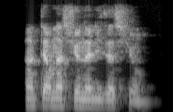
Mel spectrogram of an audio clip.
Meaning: internationalization
- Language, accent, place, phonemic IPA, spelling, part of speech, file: French, France, Lyon, /ɛ̃.tɛʁ.na.sjɔ.na.li.za.sjɔ̃/, internationalisation, noun, LL-Q150 (fra)-internationalisation.wav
